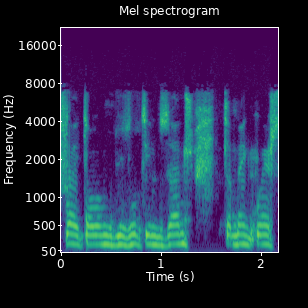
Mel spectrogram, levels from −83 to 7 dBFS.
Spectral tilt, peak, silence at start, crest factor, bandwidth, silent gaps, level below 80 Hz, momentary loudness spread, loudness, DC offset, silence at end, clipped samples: -4 dB/octave; -2 dBFS; 0 s; 14 dB; 7.6 kHz; none; -60 dBFS; 3 LU; -16 LUFS; under 0.1%; 0 s; under 0.1%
